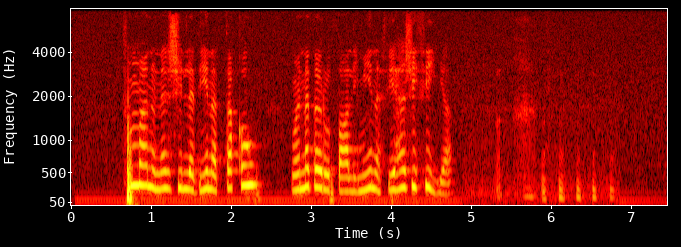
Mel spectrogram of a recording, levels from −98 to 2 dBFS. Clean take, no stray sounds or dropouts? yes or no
no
